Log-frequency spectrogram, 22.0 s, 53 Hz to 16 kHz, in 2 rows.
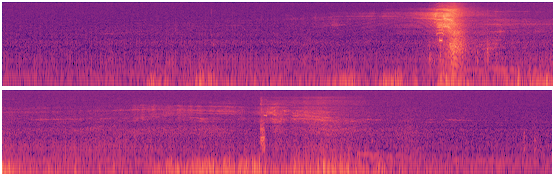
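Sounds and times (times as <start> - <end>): wind rumble on microphone: 2.9 - 20.9
glider airflow whoosh and whistle: 5.4 - 20.8.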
